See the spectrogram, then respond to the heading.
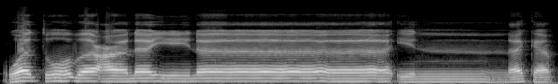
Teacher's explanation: Tapi bila kita sambung nanya wa tub alaina innaka, maka ia menjadi mad jaiz munfasil, yang dimana dipanjangkan nanya sepanjang 4 atau 5 harokat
